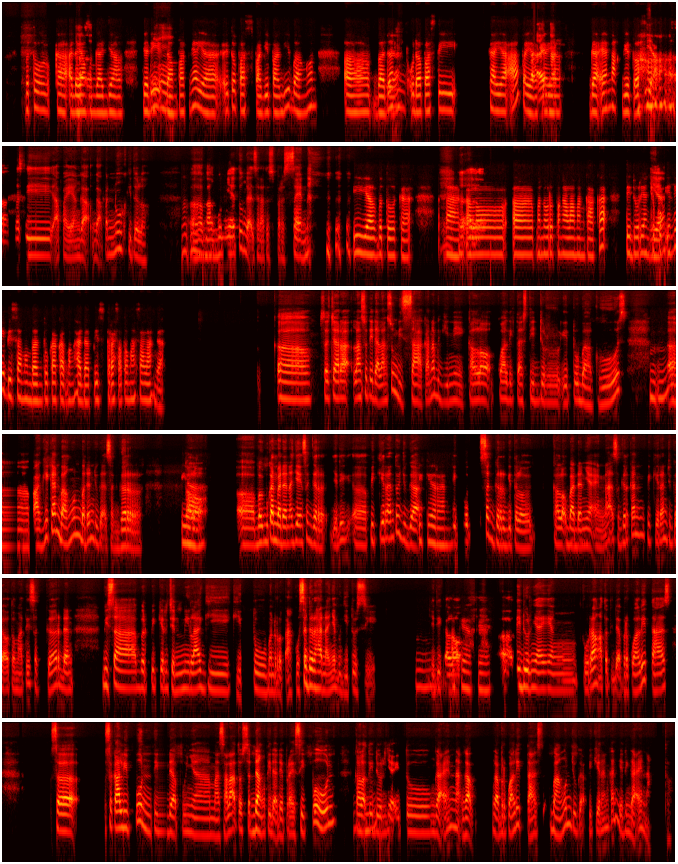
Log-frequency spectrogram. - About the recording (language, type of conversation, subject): Indonesian, unstructured, Bagaimana peran tidur dalam menjaga suasana hati kita?
- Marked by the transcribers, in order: static; other background noise; distorted speech; chuckle; chuckle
